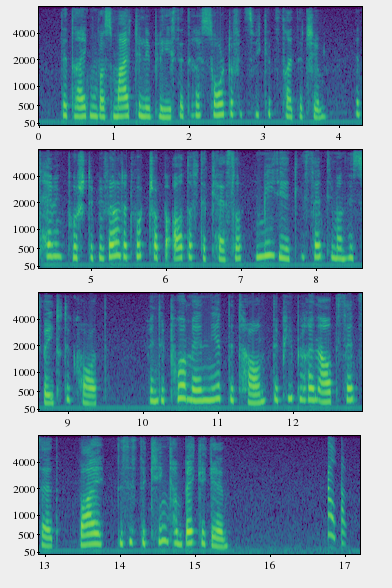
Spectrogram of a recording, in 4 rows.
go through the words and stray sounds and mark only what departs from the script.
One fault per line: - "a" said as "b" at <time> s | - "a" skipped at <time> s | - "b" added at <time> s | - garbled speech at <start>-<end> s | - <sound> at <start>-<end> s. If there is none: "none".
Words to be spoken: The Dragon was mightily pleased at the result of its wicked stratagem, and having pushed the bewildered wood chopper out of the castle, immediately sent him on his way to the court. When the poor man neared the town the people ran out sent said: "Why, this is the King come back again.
- chirp at 16.8-17.0 s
